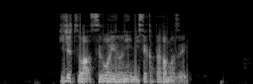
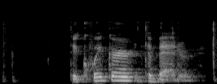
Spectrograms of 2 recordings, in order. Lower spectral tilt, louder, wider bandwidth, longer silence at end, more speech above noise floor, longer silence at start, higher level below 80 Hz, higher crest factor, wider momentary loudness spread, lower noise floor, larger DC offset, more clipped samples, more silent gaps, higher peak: second, -5 dB/octave vs -6.5 dB/octave; about the same, -25 LUFS vs -26 LUFS; first, 11.5 kHz vs 7.8 kHz; first, 0.65 s vs 0 s; about the same, 43 dB vs 45 dB; about the same, 0.6 s vs 0.7 s; first, -46 dBFS vs -66 dBFS; about the same, 18 dB vs 18 dB; about the same, 9 LU vs 10 LU; second, -67 dBFS vs -71 dBFS; neither; neither; neither; about the same, -8 dBFS vs -10 dBFS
